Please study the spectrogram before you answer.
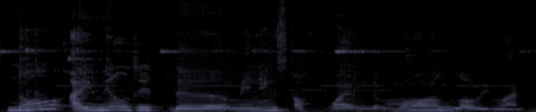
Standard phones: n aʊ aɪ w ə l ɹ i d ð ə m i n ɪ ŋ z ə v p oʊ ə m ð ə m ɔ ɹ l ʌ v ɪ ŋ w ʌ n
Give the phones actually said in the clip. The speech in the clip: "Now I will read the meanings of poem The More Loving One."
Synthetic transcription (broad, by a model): n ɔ aɪ w ə l ɹ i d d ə m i n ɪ ŋ s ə f p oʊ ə m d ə m ɔ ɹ l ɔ w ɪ ŋ w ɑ n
